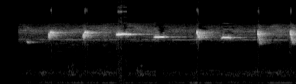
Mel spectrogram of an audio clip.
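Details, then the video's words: Sooty-headed bulbul giving a 'cep cep' call used for luring birds: sharp, high chirps repeated about every third of a second, some with brief slurred whistles between them, on a quiet background. "Cep cep burung kutilang sutra SUPER GACOOR BUAT PIKAT"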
